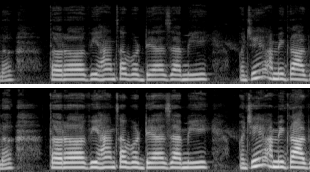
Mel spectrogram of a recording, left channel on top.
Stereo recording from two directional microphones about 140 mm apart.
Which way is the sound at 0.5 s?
20° right (ahead or behind).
